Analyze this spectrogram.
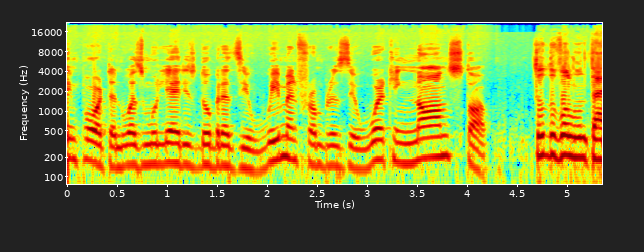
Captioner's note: speaks Portuguese; speaking Portuguese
